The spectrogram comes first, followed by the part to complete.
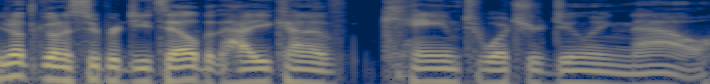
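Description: A man with a normal speaking voice and a fairly low pitch keeps his intonation fairly even in a very clean recording with a silent background. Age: 30s. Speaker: hunting podcast host. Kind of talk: casual chat.

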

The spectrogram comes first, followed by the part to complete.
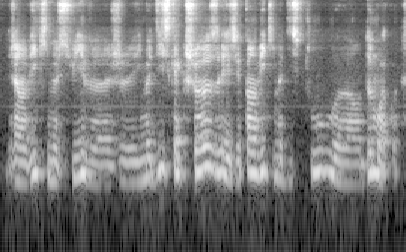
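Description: A man talks at a moderate pace. Background music can be heard behind him. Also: big swings in loudness. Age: 30s. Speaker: documentary filmmaker. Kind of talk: interview. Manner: halting.

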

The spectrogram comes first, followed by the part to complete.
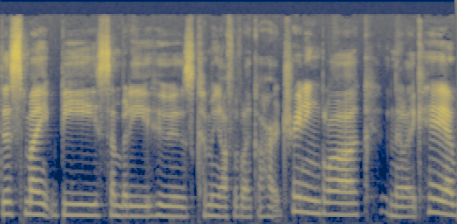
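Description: A woman with an American accent speaks in an unremarkable speaking voice at medium pitch. Her pace is fairly quick and her intonation fairly even on a very clean recording with a silent background. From Florida. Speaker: physical therapist. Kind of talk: casual interview chat.

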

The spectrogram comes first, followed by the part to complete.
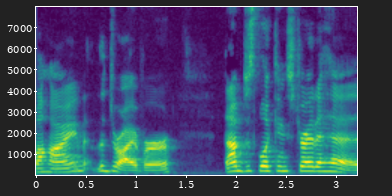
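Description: Raising and projecting his high voice with a bright, sharp tone, a man speaks at a moderate pace in a very clean recording with a silent background. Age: 20s. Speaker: podcast co-host. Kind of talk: casual chat.

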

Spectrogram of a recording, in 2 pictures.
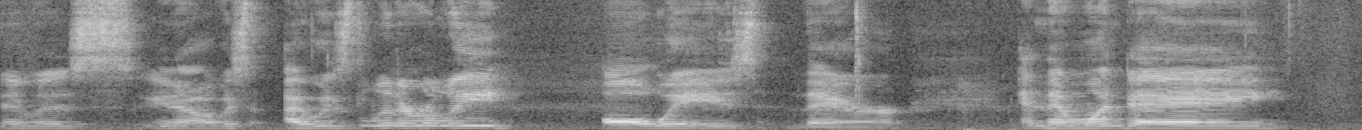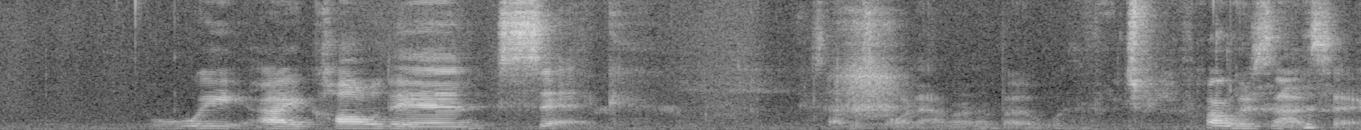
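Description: Over noticeable background noise, a woman with an American accent talks very slowly with long, frequent pauses. Her intonation stays fairly even while her loudness swings widely. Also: medium pitch for a woman. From US South, Tennessee. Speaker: podcast co-host. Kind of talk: casual chat.

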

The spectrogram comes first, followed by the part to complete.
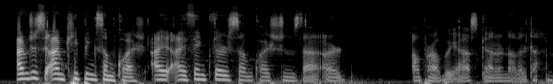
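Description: With vocal fry and lively intonation, a woman talks at a fairly quick pace and a medium pitch. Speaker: podcast co-host. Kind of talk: casual chat. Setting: college dorm room.

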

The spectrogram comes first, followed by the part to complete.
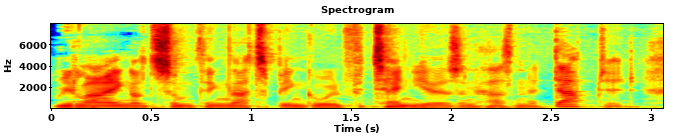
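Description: With a Geordie accent, a man of medium pitch speaks very fast in a monotone, flat delivery. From Newcastle, north-east England. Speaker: gaming industry consultant. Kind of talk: panel discussion.

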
